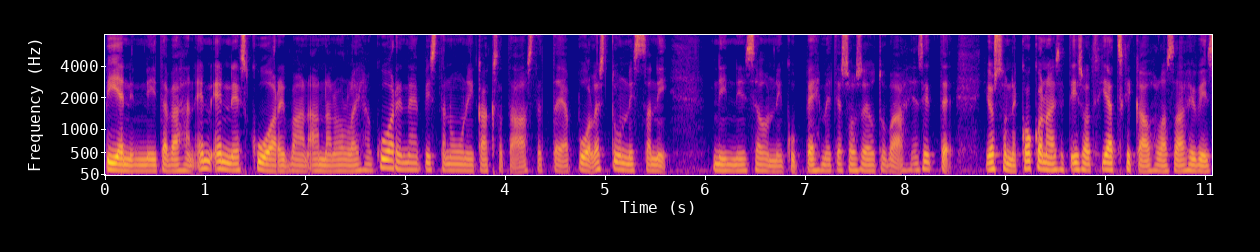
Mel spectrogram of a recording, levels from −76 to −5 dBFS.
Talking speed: 200 wpm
